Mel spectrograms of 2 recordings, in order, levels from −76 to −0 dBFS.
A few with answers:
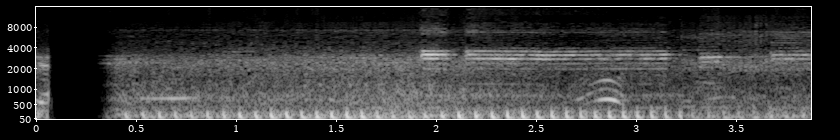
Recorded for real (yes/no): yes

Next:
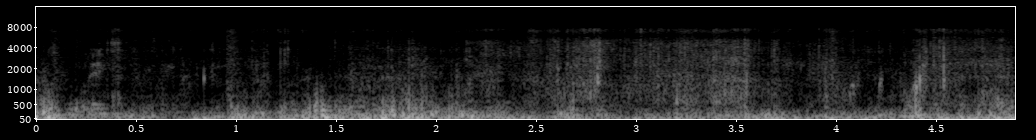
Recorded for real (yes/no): no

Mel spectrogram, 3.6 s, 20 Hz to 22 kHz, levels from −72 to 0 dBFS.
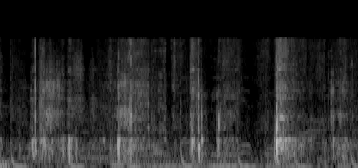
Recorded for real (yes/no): yes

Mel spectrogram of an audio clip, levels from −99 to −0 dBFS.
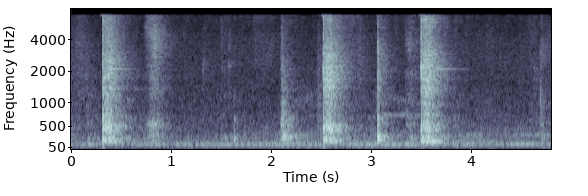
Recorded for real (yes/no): yes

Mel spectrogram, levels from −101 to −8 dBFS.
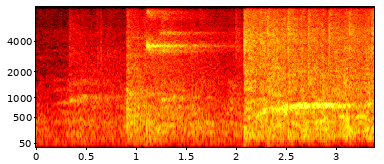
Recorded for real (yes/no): no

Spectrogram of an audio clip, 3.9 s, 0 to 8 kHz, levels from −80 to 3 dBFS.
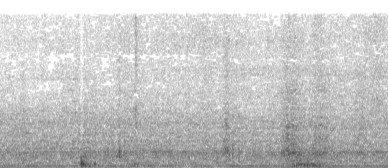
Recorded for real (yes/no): yes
